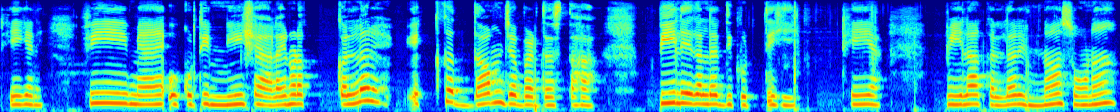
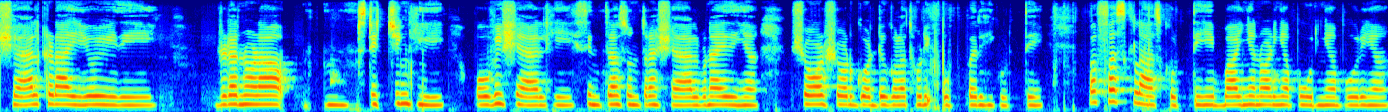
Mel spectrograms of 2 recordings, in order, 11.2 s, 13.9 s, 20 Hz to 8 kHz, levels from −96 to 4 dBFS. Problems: none marked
